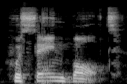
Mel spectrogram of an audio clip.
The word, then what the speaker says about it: Usain Bolt: Usain Bolt. I don't know how you pronounce it. Yeah, you said it right. Yeah, Usain Bolt.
